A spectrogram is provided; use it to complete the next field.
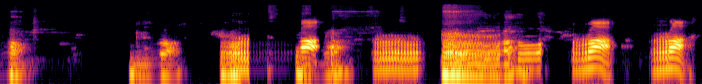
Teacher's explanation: जबान के किनारे की पोस्ट जब ऊपर वाले 3 दांतों के मसूड़ों से लगे तो इससे रॉ अदा होता है और रॉ हमेशा मोटा पढ़ा जाता है।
